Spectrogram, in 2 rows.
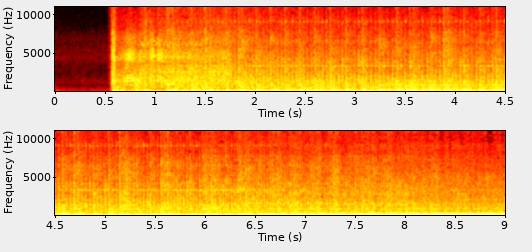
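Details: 1981 Chevy LUV pickup after rewiring, spark present but no fuel yet, fuel poured in to try a start: catches at once and settles into a steady, even idle with no misses, knocks or rattles; runs properly.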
